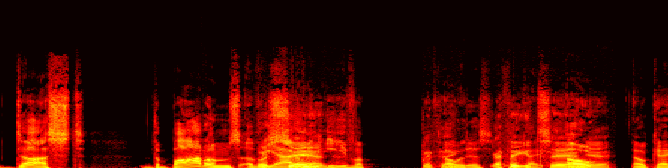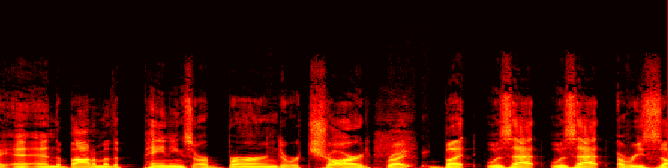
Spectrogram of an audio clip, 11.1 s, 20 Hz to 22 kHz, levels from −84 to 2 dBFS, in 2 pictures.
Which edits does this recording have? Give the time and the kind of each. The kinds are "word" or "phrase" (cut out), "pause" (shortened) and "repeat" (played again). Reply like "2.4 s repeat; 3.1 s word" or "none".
3.9 s phrase; 5.2 s pause; 10.1 s repeat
